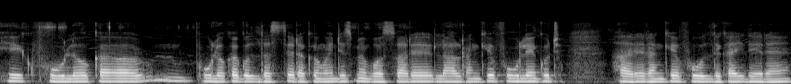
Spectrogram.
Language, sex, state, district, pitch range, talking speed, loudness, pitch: Hindi, male, Chandigarh, Chandigarh, 130-140 Hz, 195 wpm, -12 LUFS, 135 Hz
